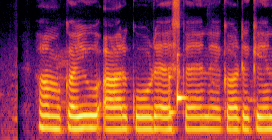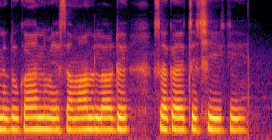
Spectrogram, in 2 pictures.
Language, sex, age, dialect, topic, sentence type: Maithili, female, 31-35, Southern/Standard, banking, question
